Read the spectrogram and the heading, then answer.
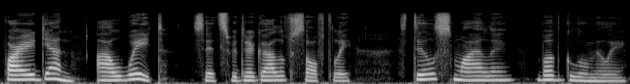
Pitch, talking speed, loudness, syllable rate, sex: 195 Hz, 105 wpm, -19 LUFS, 3.6 syllables/s, female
